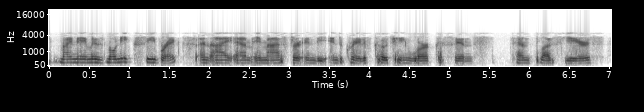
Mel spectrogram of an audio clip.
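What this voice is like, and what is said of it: Dutch accent. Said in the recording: “as you can hear, I have an accent. I grew up in the Netherlands ... in the city of Amsterdam”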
